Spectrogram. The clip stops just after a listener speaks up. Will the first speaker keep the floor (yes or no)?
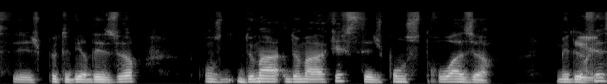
yes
